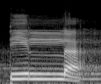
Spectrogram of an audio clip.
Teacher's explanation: Hukum bacaan idgham bila gunnah, tiada berdengung. · harokat tanwinnya dileburkan ke dalam huruf la dengan cara ditekan dan tidak perlu ditahan.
